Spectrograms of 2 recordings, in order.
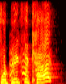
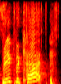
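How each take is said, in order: First: High, slow disbelieving question; incredulous. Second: High, slow, falling disbelief; incredulous. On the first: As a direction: ask it in disbelief. Teasing repeat of request. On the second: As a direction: say it flatly amazed. Repeated in disbelief. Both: Real, not acted.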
